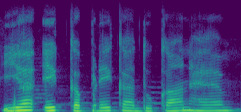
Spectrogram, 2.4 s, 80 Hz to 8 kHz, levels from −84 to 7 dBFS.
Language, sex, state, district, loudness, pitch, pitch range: Hindi, female, Jharkhand, Deoghar, -17 LUFS, 210 Hz, 195-215 Hz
